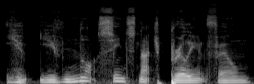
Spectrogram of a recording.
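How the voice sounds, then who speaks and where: A man's voice: on the low side, expressive, takes it slowly, warm tone, no room sound, clean studio sound. A man voicing a sadistic vigilante who gloats and monologues in a pompous, mocking, menacing way, as in an audio story. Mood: smug menace.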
